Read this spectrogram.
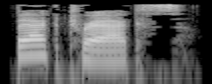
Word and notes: backtracks: British English

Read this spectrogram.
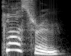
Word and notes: classroom: British English

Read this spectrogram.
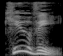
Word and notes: qv: British English

